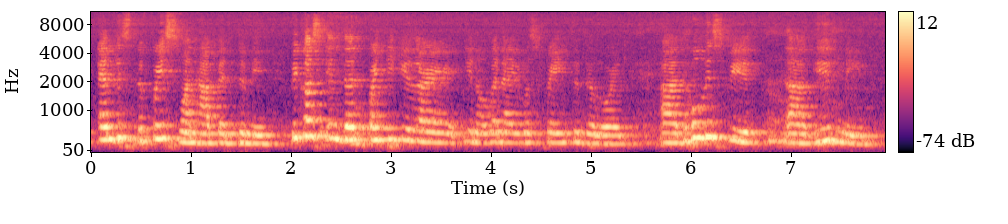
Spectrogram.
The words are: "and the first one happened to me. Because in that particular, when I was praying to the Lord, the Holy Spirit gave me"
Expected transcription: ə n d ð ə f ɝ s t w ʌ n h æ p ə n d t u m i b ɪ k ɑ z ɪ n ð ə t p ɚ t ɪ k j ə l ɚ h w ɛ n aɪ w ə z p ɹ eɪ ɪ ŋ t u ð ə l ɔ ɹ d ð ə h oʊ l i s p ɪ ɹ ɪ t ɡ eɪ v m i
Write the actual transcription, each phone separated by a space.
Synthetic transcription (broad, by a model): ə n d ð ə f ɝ s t w ʌ n h æ p ə n d t u m i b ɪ k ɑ s ɪ n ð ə t p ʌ t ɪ k j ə l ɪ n w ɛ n aɪ w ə s p ɹ eɪ ɪ ŋ t u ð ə l ɔ ɹ d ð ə h oʊ l i s p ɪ ɹ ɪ t ɡ eɪ v m i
